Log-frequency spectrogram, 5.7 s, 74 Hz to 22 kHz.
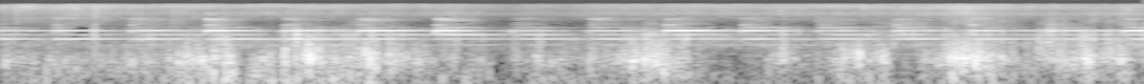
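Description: Distant approaching freight train led by a GE Dash 9-44CW diesel locomotive, under an uneven, gusting rumble from wind on the microphone, with a few faint steady high-pitched tones throughout.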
